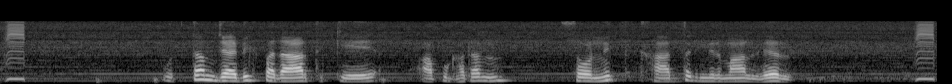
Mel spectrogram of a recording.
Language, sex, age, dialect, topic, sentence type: Maithili, male, 31-35, Southern/Standard, agriculture, statement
